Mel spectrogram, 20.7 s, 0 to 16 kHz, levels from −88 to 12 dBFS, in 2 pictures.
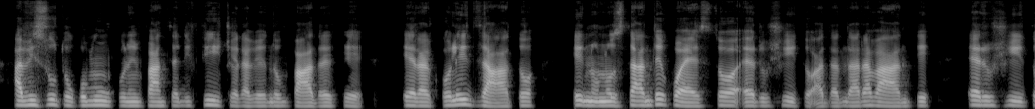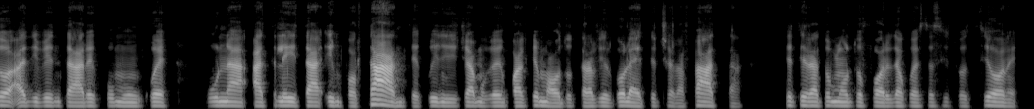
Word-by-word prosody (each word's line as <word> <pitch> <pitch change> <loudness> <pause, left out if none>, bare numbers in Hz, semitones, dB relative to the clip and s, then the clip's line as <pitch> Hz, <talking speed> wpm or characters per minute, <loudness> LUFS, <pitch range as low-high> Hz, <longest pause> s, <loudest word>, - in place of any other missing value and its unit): ha 150 - +7
vissuto 155 -1 -1
comunque 140 0 -1
un'infanzia 130 0 +1
difficile, 135 -2 -5
avendo 120 +1 -3
un 125 0 -9
padre 120 -1 +3
che 120 -4 -6 0.3
era 135 -3 +3
alcolizzato 135 -3 +2 0.3
e 155 -1 +1
nonostante 140 +4 +3
questo 130 0 +2
è 125 0 +1
riuscito 125 -1 -7
ad 110 0 -3
andare 120 +2 -1
avanti, 125 0 +2 0.3
è 155 -1 +2
riuscito 140 -1 -2
a 125 -2 +2
diventare 125 -1 -2
comunque 125 0 -4 0.4
una 130 -2 +2
atleta 125 0 +1
importante, 120 -2 +5
quindi 125 -1 -5
diciamo 120 +1 -4
che 120 +1 -3
in 120 0 -5
qualche 120 +3 -2
modo, 115 -3 -2
tra 115 -1 -3
virgolette, 120 0 -4
"ce 125 0 -13
l'ha 105 -3 -11
fatta". 120 -6 -1 0.4
Si 140 - -9
è - - -5
tirato 135 -1 -2
molto 125 -1 -3
fuori 120 -1 -4
da 120 -2 -3
questa 120 +1 -10
situazione. 125 -1 -6
125 Hz, 135 wpm, -25 LUFS, 120-135 Hz, 0.4 s, ha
